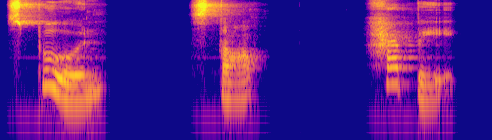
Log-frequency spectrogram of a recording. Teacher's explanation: tidak ada getaran bunyi getaran pada saat kita menyebutkan P itu ya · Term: bunyi letupan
